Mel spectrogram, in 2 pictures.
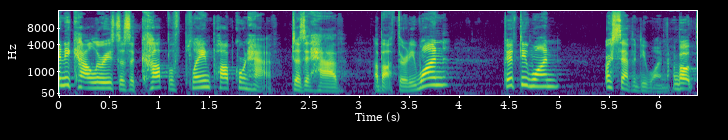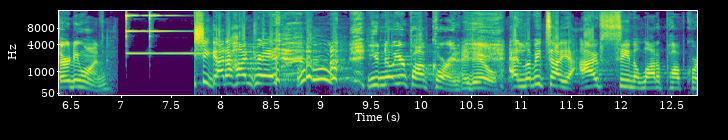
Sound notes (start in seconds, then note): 7.0 ding ding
